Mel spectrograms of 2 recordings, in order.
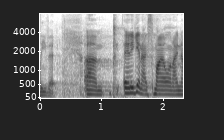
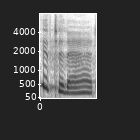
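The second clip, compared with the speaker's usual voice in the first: high, commanding, divine-sounding voice that cracks; 5 semitones higher than usual. Imitating the Lord telling someone where to give: imitating the Lord, voice cracking. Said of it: "my voice cracked when I said that".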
